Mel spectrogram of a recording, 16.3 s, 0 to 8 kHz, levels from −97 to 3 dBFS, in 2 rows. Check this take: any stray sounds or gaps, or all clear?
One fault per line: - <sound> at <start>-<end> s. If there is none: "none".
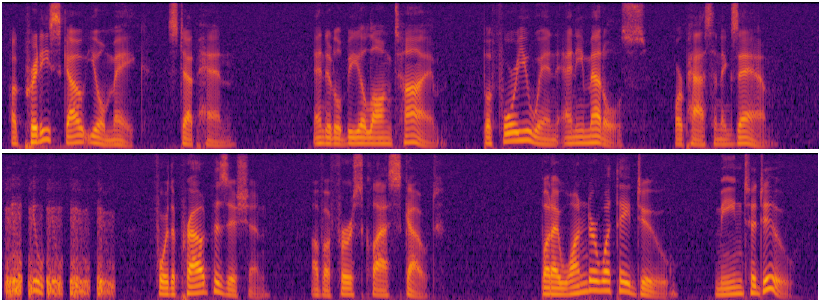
- laugh at 8.2-9.3 s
